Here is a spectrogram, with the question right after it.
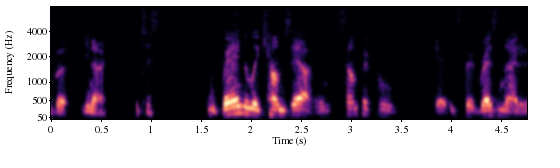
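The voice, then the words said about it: Blended English, American, South African accent. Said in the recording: “we have a weird blend of, like, English, American, South African, all just kind of blended into one, and it's just, here you go, here's an accent”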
